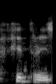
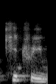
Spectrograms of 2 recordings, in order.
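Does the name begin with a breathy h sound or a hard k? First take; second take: breathy h; hard k. First: The name starts with a rough, breathy h sound. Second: The name starts with a hard k sound. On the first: This is the original Czech way of saying it. "it's actually pronounced" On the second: This is the usual way of saying it in English. "Kitri is a normal way of pronouncing it"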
